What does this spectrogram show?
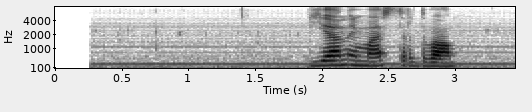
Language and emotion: Russian, neutral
